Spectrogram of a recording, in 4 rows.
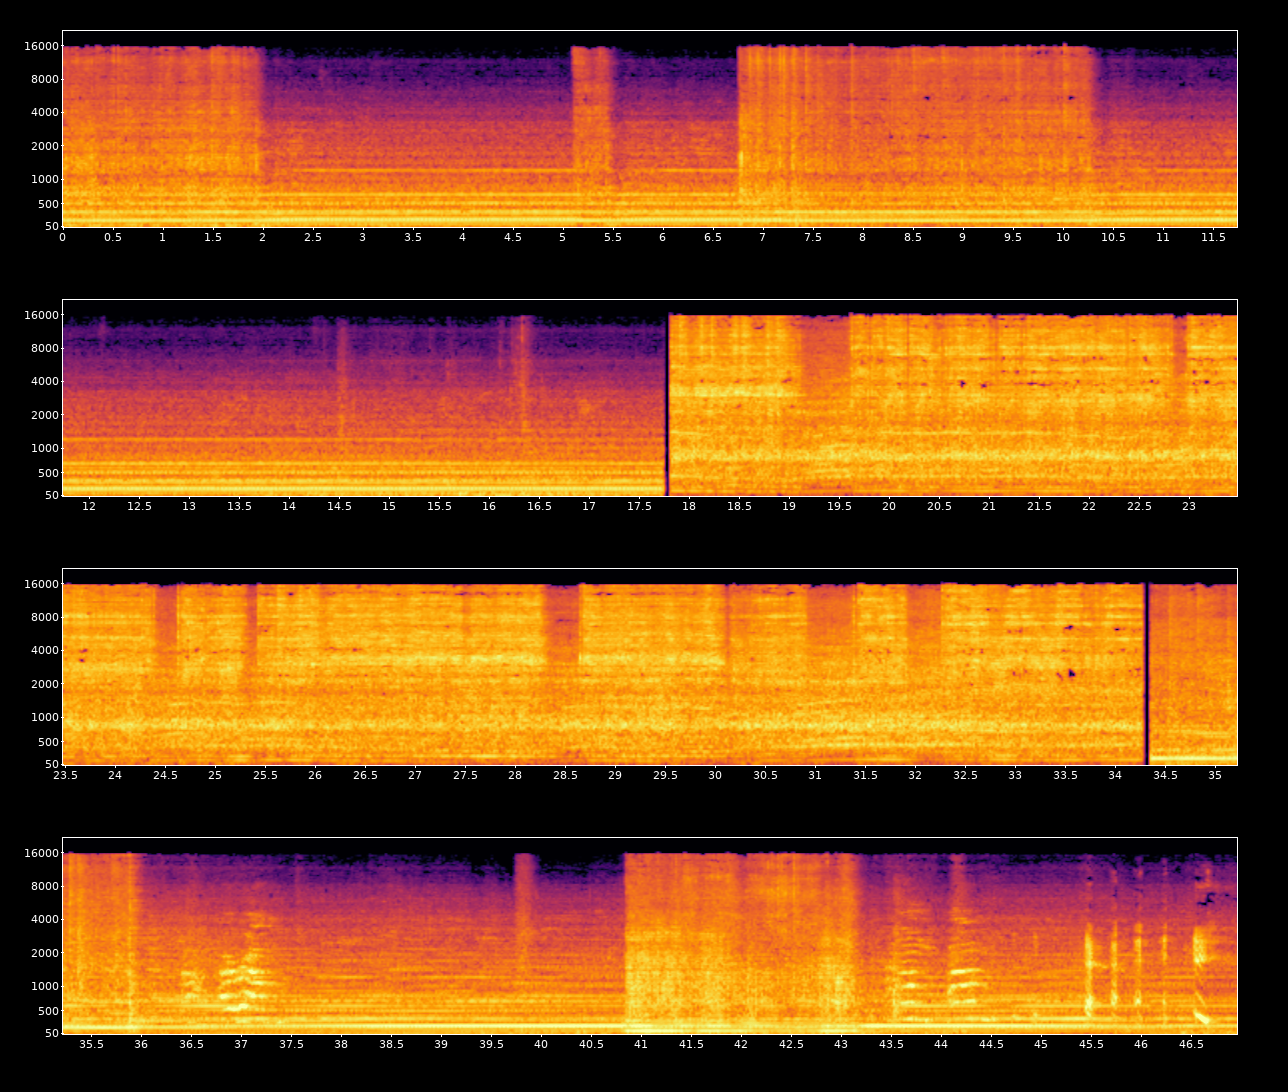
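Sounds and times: welding arc crackle: 0.0 - 2.0, 5.1 - 5.6, 6.8 - 10.4, 17.8 - 36.0, 40.8 - 43.3
electrical hum: 0.0 - 32.2, 34.3 - 46.9
angle grinder grinding steel: 6.8 - 10.4, 17.8 - 36.0, 40.8 - 43.6.

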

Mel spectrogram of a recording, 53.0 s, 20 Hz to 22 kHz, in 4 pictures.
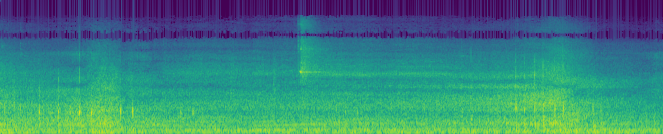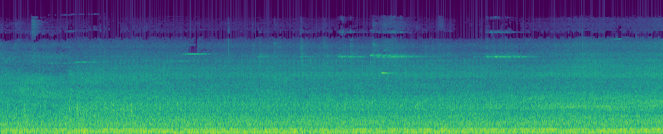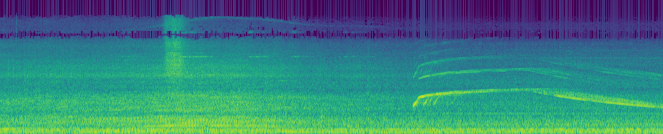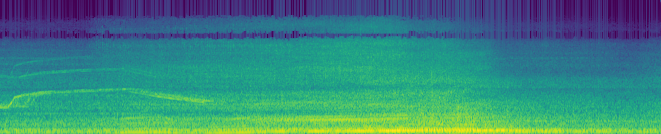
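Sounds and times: road noise: 0.0 - 53.0
wail siren: 34.8 - 44.4.

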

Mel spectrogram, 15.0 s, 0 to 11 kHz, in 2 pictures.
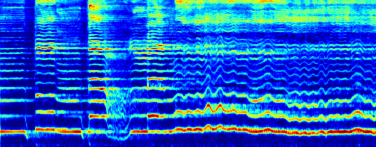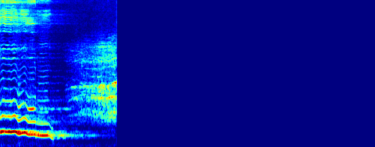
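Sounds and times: man reciting melodically: 0.0 - 8.9.

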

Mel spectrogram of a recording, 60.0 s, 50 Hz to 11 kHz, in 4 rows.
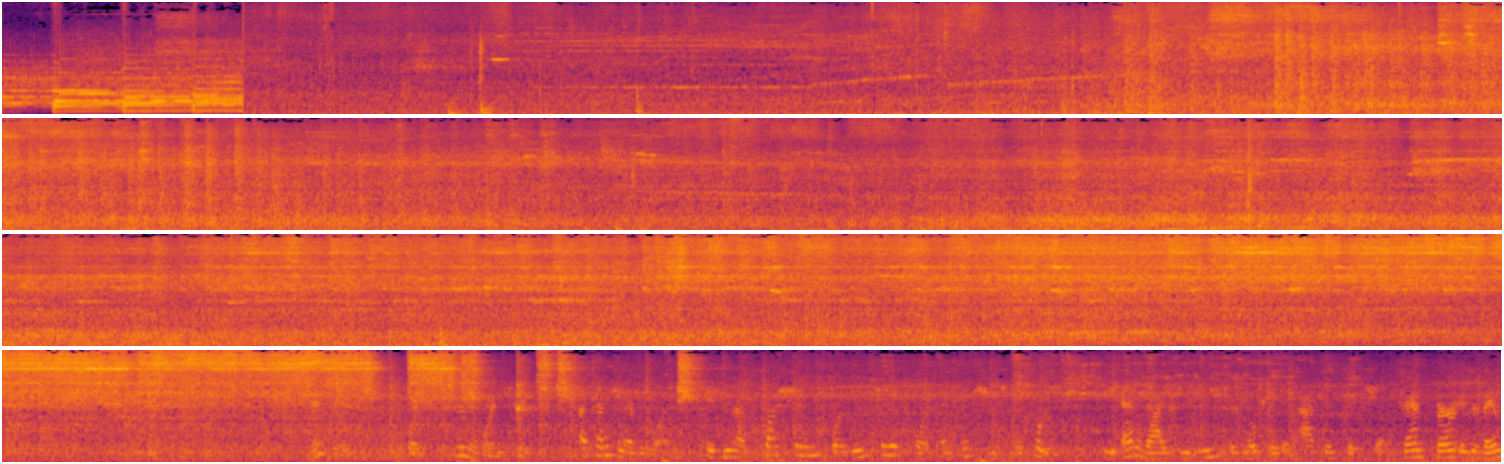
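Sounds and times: train wheels rumbling on rail: 2.8 - 59.9.

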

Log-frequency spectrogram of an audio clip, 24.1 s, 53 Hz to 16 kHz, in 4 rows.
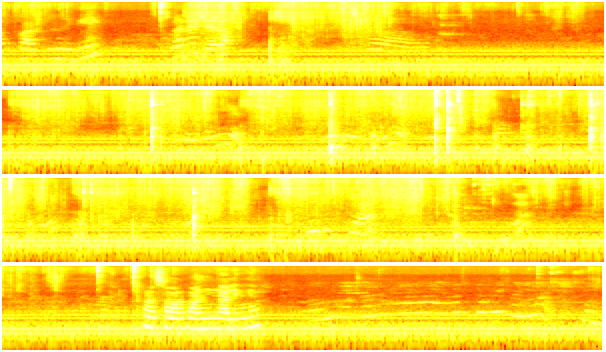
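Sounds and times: steady low hum: 0.0 - 24.0
wet rustling stir: 1.6 - 19.1
clinks against metal bowl: 6.1 - 18.3.

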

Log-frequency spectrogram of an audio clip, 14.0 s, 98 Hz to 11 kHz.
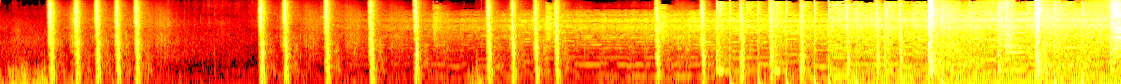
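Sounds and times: rifle shots: 0.6 - 2.2, 3.2 - 7.2, 8.2 - 14.0
rock music: 5.0 - 14.0.

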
